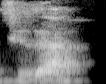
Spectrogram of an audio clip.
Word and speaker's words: ciudad: Por ejemplo, en la costa no pronuncian la D en ciudad, sino dicen ciudad. Entonces se come la D.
